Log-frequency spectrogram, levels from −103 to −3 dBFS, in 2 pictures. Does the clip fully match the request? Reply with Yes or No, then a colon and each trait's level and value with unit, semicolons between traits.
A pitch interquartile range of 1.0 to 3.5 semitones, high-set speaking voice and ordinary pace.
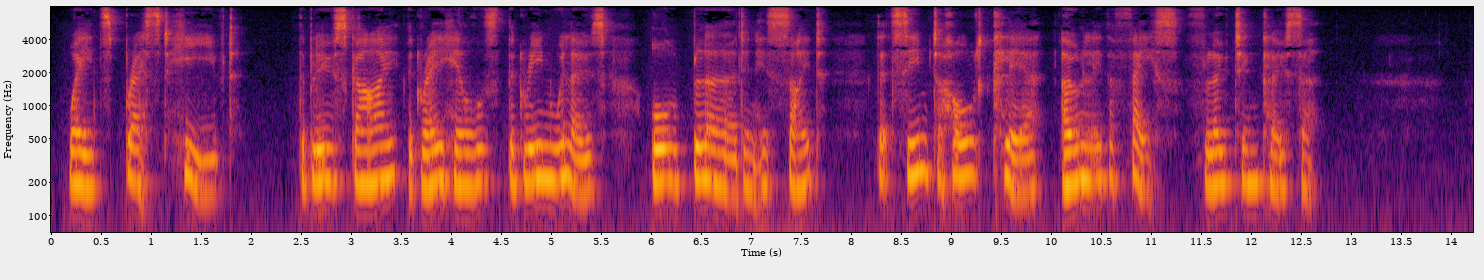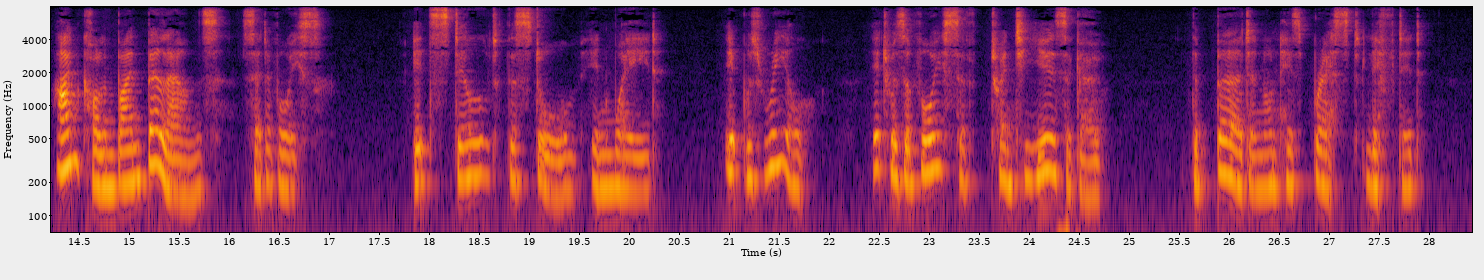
No: average, 2.8 semitones; high, 195 Hz; slow, 120 wpm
